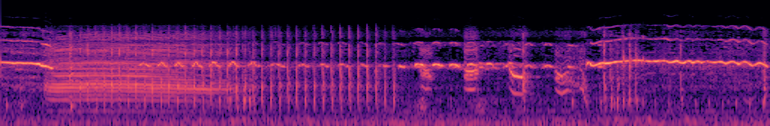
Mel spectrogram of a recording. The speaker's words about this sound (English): Is it the high-pitched balloon air coming out of the balloon sound? It's all of it. This is all a pair of albatross doing their mating dance.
